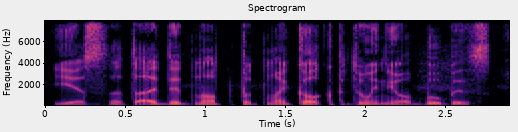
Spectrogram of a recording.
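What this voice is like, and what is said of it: Imitated Slovakian man's accent. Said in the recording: “I did an impression of the guy ... this like Slovakian gentleman”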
